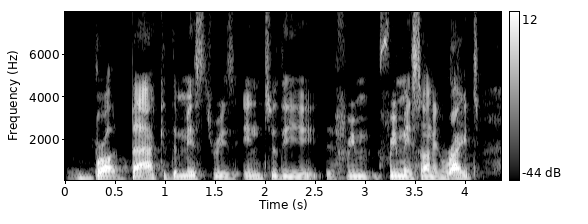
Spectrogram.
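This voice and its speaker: This man talks at a fairly slow pace in a medium pitch. His intonation is monotone and flat. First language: not English. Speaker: Freemason. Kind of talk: heated debate. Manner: halting.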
